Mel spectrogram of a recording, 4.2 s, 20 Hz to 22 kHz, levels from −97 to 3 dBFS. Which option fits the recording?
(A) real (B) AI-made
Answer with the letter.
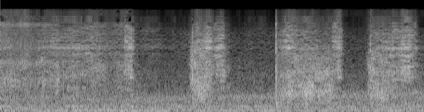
A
